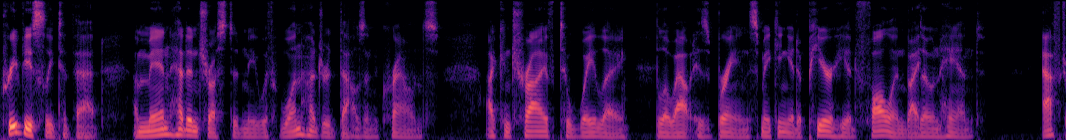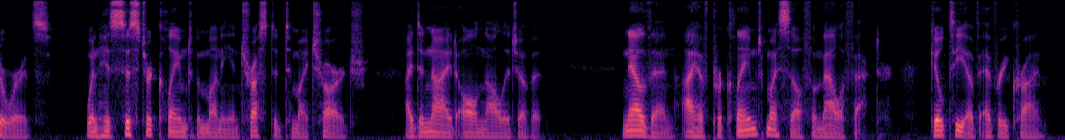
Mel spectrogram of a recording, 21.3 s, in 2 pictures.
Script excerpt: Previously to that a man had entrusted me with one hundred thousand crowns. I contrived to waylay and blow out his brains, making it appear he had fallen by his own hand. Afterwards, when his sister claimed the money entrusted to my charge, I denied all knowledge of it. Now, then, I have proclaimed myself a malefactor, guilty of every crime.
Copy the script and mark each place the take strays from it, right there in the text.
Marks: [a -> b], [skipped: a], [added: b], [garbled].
Previously to that a man had entrusted me with one hundred thousand crowns. I contrived to waylay [skipped: and] blow out his brains, making it appear he had fallen by [skipped: his] own hand. Afterwards, when his sister claimed the money entrusted to my charge, I denied all knowledge of it. Now, then, I have proclaimed myself a malefactor, guilty of every crime.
